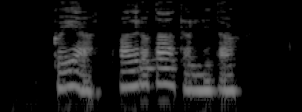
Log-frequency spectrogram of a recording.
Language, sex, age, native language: Icelandic, female, 50-59, Icelandic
